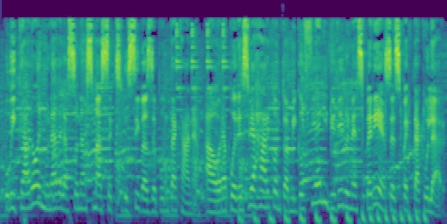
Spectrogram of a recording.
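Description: A woman reading a polished, upbeat hotel commercial. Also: medium pitch. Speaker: ad announcer. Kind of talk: scripted commercial read.

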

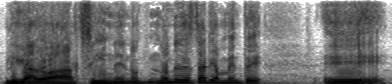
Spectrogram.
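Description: A man's voice: on the high side, animated, slow, creaky, warm tone, faint music behind. A man co-hosting a radio talk show, joking and asking guests questions. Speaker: radio co-host.

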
